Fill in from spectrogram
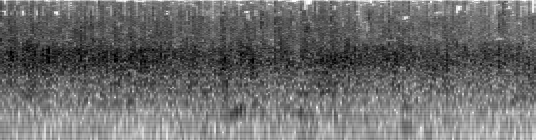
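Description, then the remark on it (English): Steady audience applause at a debate fills the whole stretch, given for a speaker and all the debaters. Many hands clap at once in a dense, even wash of sound with no pauses, moderately loud throughout. “But I want to re- invite one more round of applause for you and for all of our debaters.”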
